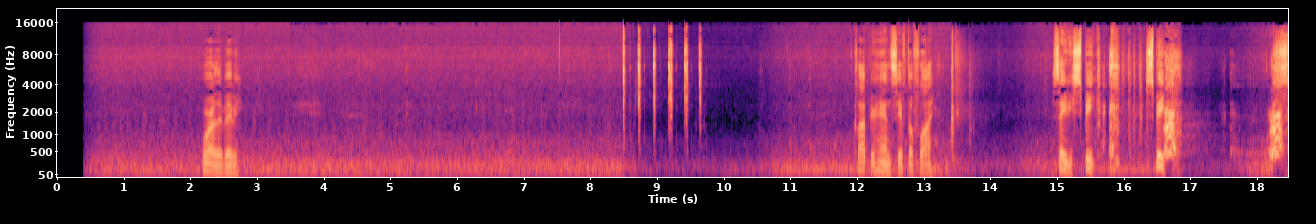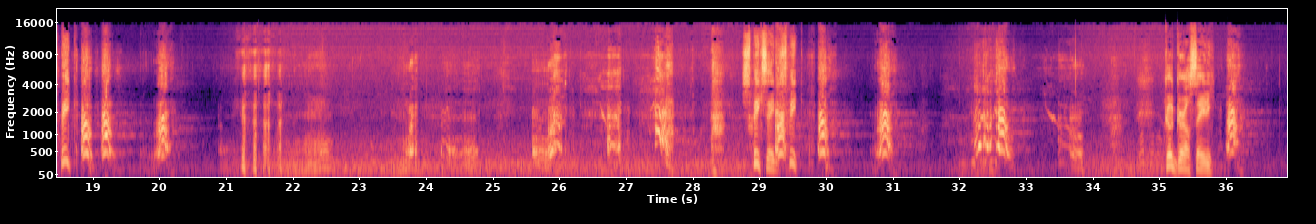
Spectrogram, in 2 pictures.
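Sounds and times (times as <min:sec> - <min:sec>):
dog barking: 0:16.6 - 0:17.0, 0:18.2 - 0:20.3, 0:29.2 - 0:31.2, 0:32.2 - 0:33.0, 0:36.0 - 0:36.6
dog yelping: 0:25.6 - 0:27.8, 0:29.2 - 0:31.1, 0:32.2 - 0:34.0, 0:36.0 - 0:36.4.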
